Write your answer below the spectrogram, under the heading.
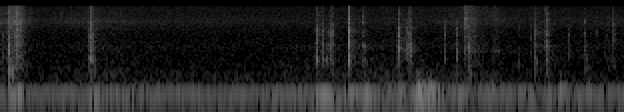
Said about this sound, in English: Yeah. There you go. Nice keyboard sound.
